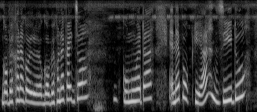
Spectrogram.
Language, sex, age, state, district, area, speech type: Assamese, female, 18-30, Assam, Lakhimpur, rural, spontaneous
